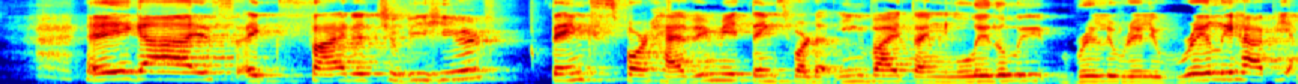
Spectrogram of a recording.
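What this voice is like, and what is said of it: Brazilian accent. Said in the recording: “I am from Brazil, so my accent is kind of super weird ... So it's Brazil.”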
